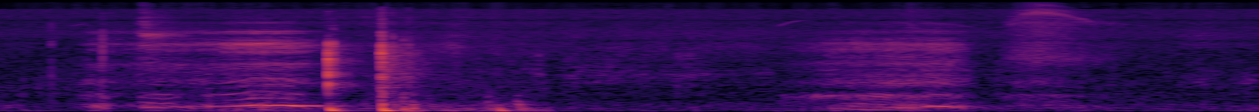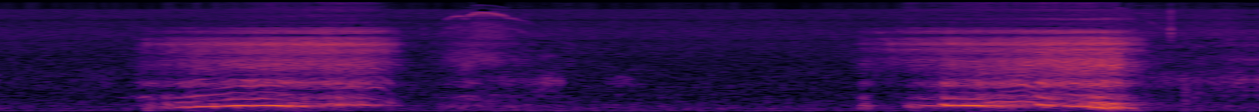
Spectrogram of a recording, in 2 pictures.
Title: My sweet husband snoring on my shoulder 😂😂😂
